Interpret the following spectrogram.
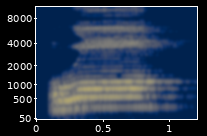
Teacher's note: اس میں تکرار نہیں ہوتی اتنی زیادہ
